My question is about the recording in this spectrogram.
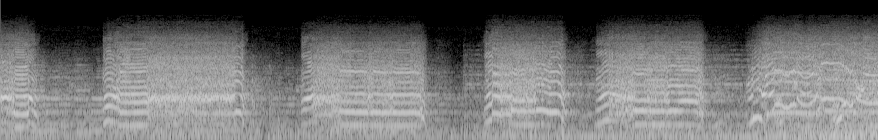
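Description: A man wailing in a series of long, anguished cries, each about a second long with short breaks between, over background film music.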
